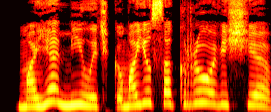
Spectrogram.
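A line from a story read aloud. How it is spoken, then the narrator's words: Exclaiming. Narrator (Russian): воскликнула Нэн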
